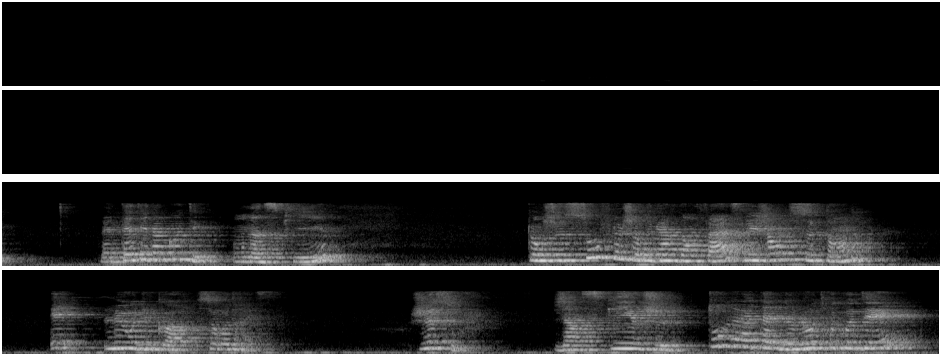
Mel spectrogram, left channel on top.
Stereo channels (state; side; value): silent; left; 62 dB below the other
